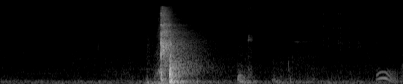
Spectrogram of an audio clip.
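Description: Mizuno JPX 923 Hot Metal 7-iron striking a golf ball off a hitting mat into a simulator screen: one sharp, loud impact about one and a half seconds in.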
